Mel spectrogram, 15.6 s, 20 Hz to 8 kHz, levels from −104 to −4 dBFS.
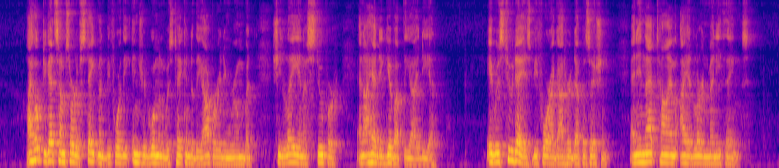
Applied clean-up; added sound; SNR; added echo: none; none; none; reverberation time 0.5 s.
